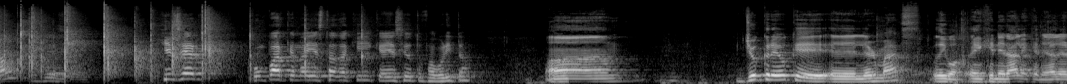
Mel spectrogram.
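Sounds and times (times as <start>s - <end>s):
applause: 0.0s - 3.8s
speech: 0.4s - 0.8s, 1.6s - 4.8s, 5.4s - 6.3s, 7.4s - 10.6s.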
